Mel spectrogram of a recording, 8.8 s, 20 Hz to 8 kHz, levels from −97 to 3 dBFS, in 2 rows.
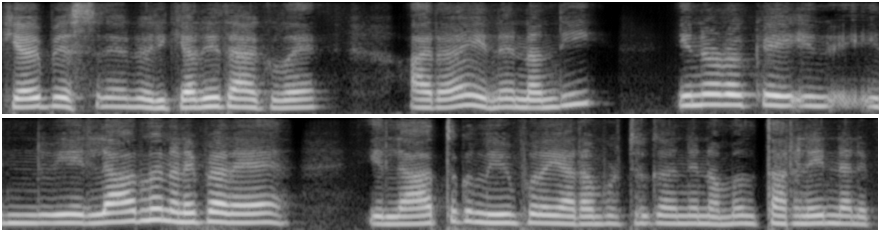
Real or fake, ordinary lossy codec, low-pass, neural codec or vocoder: fake; none; none; codec, 16 kHz, 0.5 kbps, X-Codec, WavLM features, trained on Multilingual LibriSpeech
